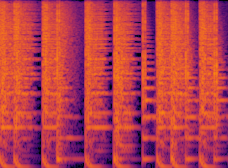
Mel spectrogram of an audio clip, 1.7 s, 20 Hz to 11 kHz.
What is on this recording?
Tech Trash2 140
Some cool glitchy noise stuff I been toying with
